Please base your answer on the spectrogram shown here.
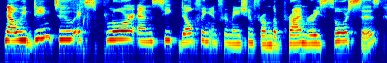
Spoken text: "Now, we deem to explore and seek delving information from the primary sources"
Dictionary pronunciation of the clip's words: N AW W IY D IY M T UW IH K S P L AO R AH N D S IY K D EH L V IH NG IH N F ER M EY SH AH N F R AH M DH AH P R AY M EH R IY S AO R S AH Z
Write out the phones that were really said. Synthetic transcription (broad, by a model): N AW W IY D IY M T UW IH K S P L AO R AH N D S IY K D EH L F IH NG IH N F ER M EY SH AH N F R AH M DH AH P R AY M EH R IY S AO R S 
